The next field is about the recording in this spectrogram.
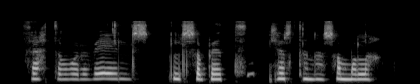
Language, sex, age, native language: Icelandic, female, 18-19, Icelandic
